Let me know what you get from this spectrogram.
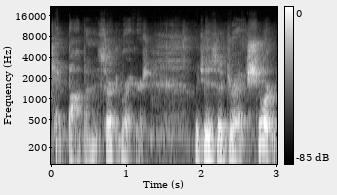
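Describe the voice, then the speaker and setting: A man talks in a somewhat breathy, medium-pitched voice with a dark, mellow tone. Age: 60s. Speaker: product reviewer, retiree. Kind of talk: casual video review. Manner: casual, halting with fillers.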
